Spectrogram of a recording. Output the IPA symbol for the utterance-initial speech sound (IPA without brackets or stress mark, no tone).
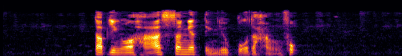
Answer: t̪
